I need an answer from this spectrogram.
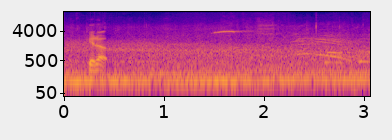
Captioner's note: whistle; indistinct shouting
